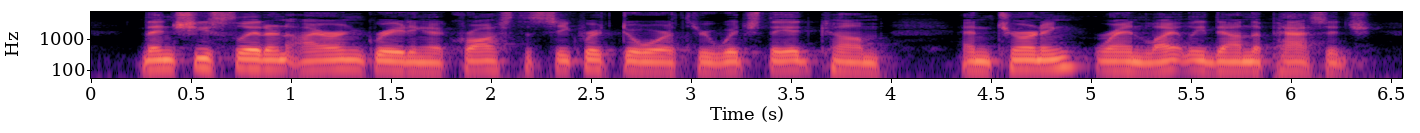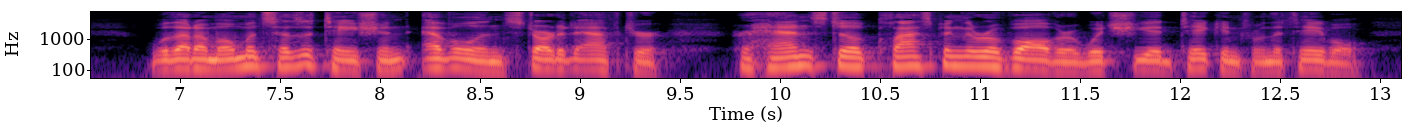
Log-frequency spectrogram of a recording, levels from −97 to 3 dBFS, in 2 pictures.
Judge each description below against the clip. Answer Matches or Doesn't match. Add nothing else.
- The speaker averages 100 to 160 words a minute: Doesn't match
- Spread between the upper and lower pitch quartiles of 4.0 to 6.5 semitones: Doesn't match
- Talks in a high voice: Doesn't match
